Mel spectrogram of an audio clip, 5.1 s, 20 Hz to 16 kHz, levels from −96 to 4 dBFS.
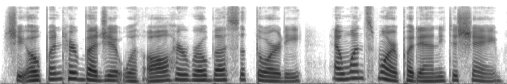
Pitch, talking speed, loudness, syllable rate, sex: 200 Hz, 190 wpm, -17 LUFS, 5.3 syllables/s, female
